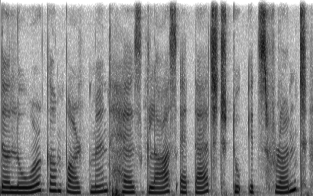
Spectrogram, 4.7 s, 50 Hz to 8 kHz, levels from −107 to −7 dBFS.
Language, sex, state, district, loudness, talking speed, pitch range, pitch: English, female, Assam, Kamrup Metropolitan, -14 LUFS, 115 wpm, 205-245 Hz, 220 Hz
